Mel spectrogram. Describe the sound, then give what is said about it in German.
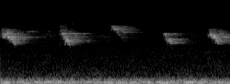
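Faint, high chirps of a native German bird repeat about every half second, five short descending peeps in a steady rhythm over a low, constant rumble of background noise. “Ein Deutsch, also ein einheimischer Vogel.”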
